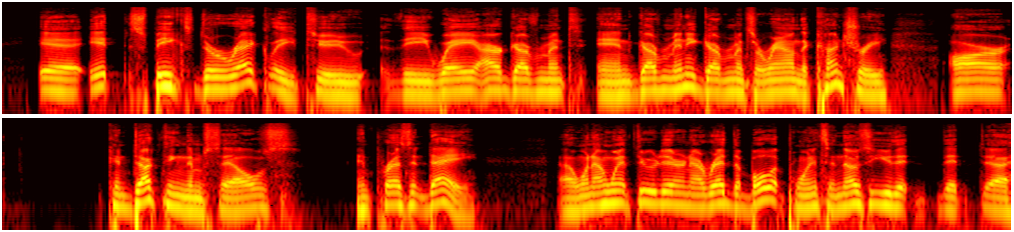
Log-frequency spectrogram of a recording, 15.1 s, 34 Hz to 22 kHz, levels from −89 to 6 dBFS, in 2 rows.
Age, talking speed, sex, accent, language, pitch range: 40-59, 160 wpm, male, American, English, 115-145 Hz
